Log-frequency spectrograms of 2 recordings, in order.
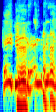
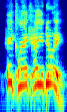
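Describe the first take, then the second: First: Higher, imitating a buddy's hello; a pumped-up, mock-friendly dude greeting; Scott's greeting. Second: Higher and softer, imitating her hello; a bright, mock-cheery hello; cheery friend greeting. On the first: Scott Hatch greets on video.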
